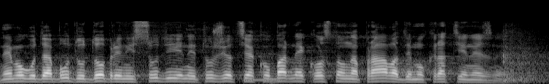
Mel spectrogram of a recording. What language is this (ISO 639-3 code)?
srp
